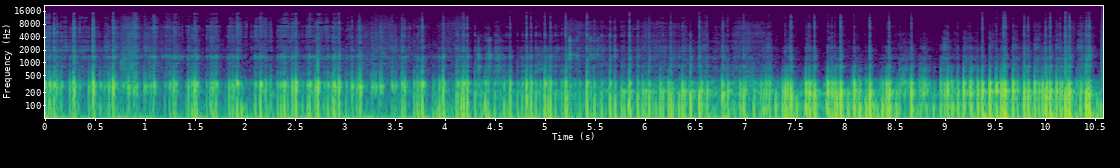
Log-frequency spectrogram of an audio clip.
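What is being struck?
Metal desktop microphone body.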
